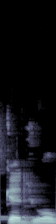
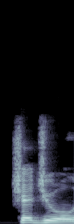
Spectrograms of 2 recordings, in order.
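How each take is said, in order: First: It is said in an American way. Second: It is said in a British way. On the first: "which is American" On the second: "is the British way of saying it"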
